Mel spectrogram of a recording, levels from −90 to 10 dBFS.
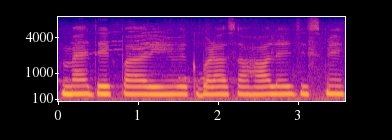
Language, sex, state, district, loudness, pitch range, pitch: Hindi, female, Bihar, Kaimur, -14 LUFS, 225-235 Hz, 225 Hz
